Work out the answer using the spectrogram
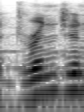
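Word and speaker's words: Drengin: And yeah, Drengen is how you say it.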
